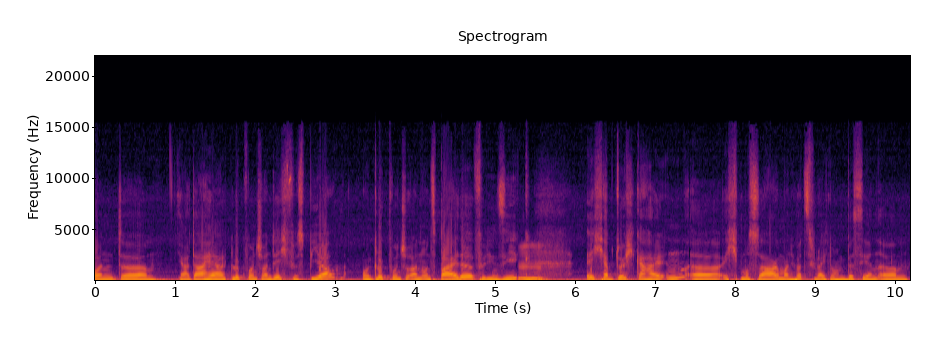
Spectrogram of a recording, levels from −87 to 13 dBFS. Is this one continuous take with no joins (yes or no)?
yes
